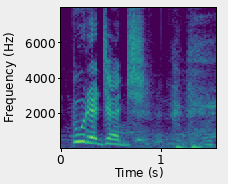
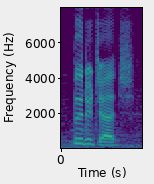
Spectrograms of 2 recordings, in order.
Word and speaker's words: Buttigieg: let me ask you this how do you pronounce his last name Buddha judge that's one all right very good thank you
